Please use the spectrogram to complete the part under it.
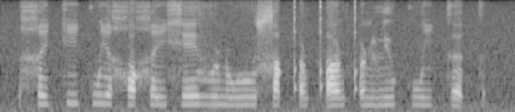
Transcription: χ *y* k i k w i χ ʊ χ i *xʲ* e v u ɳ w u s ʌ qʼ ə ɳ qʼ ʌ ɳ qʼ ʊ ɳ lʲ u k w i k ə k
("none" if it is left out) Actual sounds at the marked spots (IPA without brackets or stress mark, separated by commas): i, x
